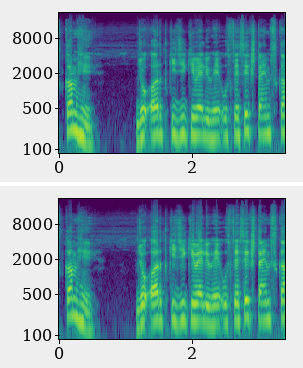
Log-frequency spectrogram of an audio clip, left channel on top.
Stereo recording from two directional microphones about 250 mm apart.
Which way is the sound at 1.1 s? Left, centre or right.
Centre.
